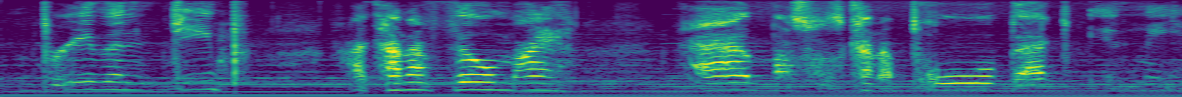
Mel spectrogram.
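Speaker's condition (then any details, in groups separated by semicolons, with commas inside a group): Cerebral palsy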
